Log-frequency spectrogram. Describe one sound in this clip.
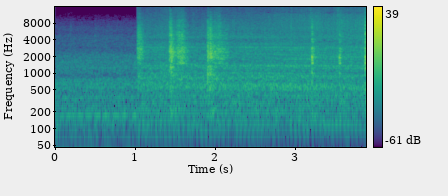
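A metal spatula scrapes and clanks in a wok.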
